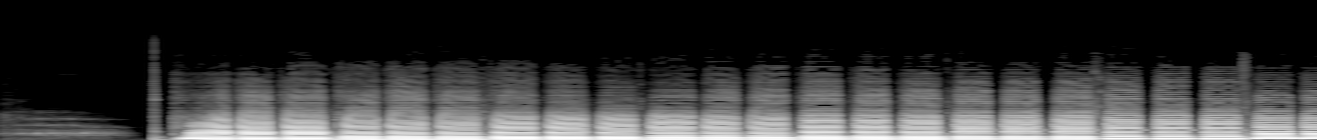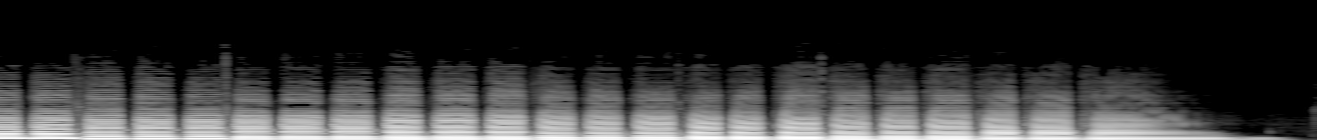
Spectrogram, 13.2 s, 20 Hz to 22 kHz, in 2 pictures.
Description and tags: Sax Alto - F minor
Part of the Good-sounds dataset of monophonic instrumental sounds.
instrument::sax_alto
note::F
good-sounds-id::6613
mode::natural minor
Fminor, good-sounds, neumann-U87, alto, sax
